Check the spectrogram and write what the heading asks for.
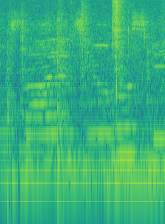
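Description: A song being played: a woman singing a slow melody over held, sustained accompanying notes, with a few short clicks in the room.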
